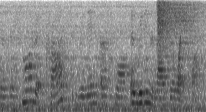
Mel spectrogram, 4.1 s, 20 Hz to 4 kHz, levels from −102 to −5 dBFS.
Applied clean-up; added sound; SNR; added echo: none; Train; 4 dB; reverberation time 0.7 s.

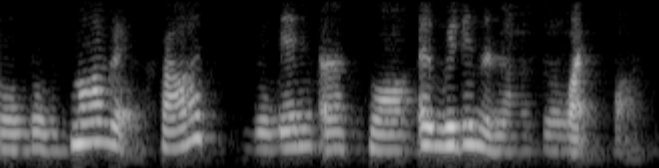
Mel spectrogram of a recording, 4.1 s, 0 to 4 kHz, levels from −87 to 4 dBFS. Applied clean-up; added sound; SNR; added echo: neural mask model DeepFilterNet 3.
